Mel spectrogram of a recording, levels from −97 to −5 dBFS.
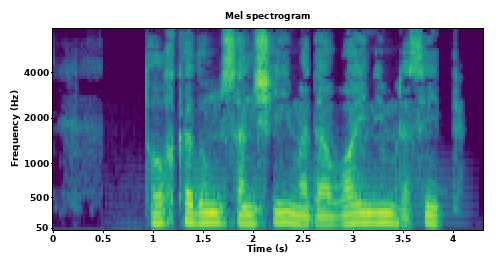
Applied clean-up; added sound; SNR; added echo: neural separator model SepFormer DNS4.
